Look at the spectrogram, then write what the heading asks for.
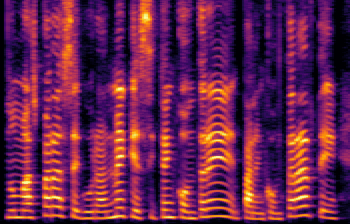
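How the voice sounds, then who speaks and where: A woman from the United States hosting a casual live chat, with slightly impeded articulation and a halting, unhurried manner. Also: high voice. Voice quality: slightly impeded articulation from a false tooth and past stroke. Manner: halting, unhurried, greeting viewers by name. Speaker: live stream host.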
